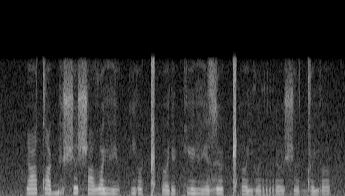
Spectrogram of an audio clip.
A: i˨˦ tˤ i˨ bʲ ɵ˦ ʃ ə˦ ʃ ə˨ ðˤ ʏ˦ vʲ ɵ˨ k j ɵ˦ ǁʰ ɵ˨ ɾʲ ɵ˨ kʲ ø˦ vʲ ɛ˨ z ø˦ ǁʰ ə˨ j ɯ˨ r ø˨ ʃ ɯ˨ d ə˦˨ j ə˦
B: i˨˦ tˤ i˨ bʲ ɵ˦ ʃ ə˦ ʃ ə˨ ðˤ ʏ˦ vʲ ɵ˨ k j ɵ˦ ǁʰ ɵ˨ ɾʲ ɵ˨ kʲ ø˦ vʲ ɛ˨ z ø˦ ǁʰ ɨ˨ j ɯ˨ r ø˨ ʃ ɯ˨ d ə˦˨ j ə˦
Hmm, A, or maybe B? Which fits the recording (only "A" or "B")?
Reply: A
